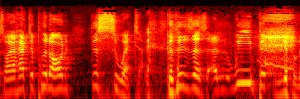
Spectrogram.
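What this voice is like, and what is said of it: Put-on British accent. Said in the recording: “I'm doing this British accent”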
